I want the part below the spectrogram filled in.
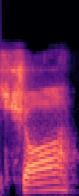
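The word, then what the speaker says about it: Xia: Um his name is Shaw, which is spelled X I A like the Chinese spelling of Shaw.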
